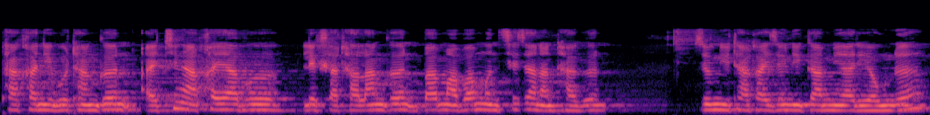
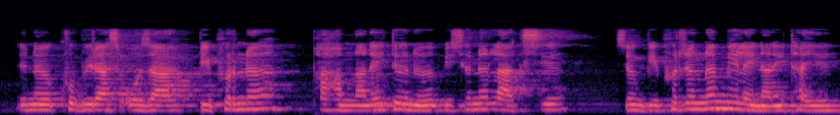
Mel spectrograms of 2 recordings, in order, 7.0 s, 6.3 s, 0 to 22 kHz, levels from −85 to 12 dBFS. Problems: constant background noise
